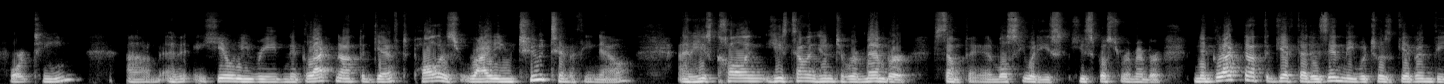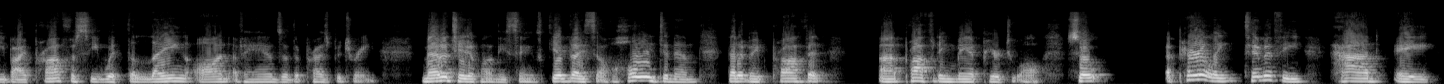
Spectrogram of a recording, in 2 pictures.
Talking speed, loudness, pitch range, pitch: 170 wpm, -16 LUFS, 120-145 Hz, 135 Hz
